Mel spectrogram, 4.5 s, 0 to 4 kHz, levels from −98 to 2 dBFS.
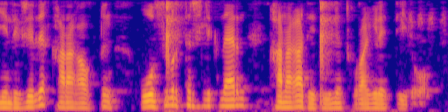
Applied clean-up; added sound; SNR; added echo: classical method Wiener filter.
